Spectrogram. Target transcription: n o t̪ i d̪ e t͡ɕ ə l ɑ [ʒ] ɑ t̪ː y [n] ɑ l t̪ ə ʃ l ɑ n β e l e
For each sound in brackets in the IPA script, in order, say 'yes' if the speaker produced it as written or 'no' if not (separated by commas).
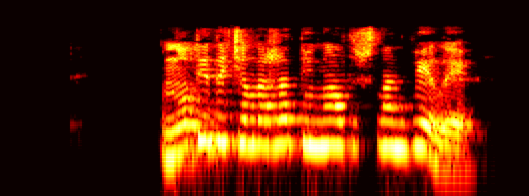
yes, no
